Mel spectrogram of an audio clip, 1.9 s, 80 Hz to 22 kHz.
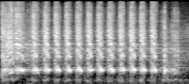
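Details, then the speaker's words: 1977 Honda CB750 barn-find project, fitted with a welded-on Amazon muffler, cranking on the starter: even steady rhythm of about eight beats a second, no misses; compression sounds healthy. "You can see right there, it does sound pretty healthy."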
